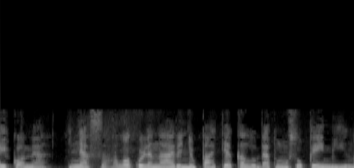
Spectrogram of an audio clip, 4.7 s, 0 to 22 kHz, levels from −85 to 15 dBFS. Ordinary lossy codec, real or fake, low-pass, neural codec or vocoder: AAC, 24 kbps; fake; 10.8 kHz; codec, 24 kHz, 1 kbps, SNAC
